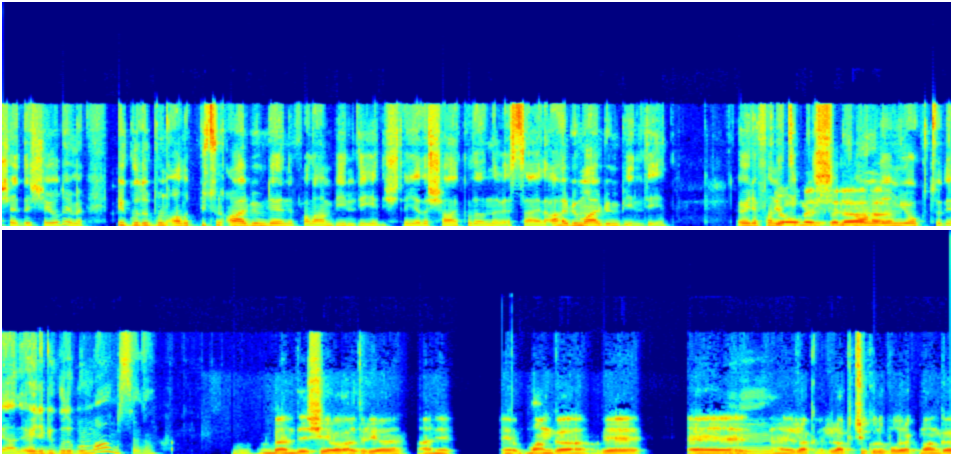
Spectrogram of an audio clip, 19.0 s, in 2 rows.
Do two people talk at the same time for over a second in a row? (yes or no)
yes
